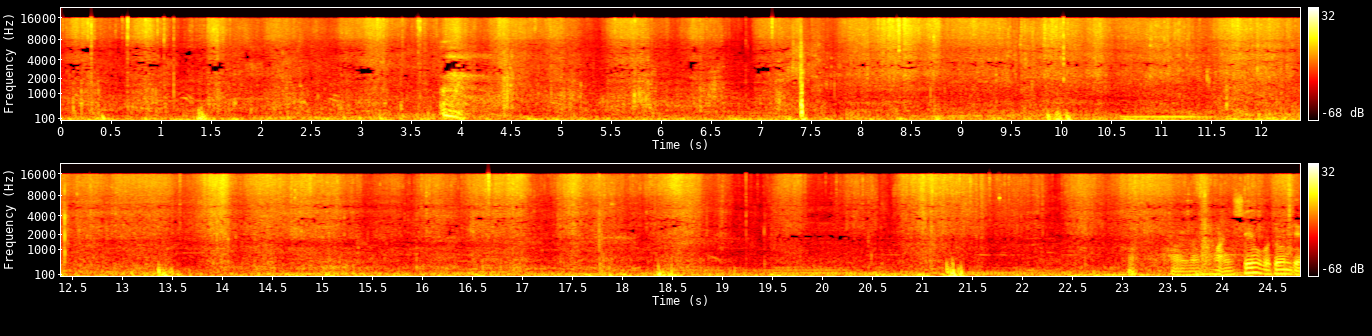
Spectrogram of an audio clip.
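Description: Leaves and dry grass rustle and crackle as plants are pushed aside close by.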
